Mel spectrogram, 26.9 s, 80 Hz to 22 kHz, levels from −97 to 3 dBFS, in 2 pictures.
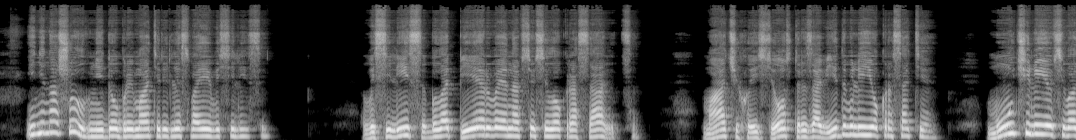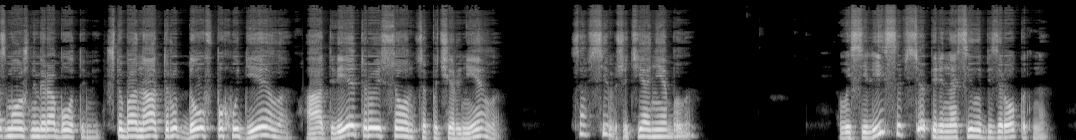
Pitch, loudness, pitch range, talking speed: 200 Hz, -12 LUFS, 180-220 Hz, 105 wpm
